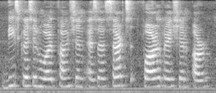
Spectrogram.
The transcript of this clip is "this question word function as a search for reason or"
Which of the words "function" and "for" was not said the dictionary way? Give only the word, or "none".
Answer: none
